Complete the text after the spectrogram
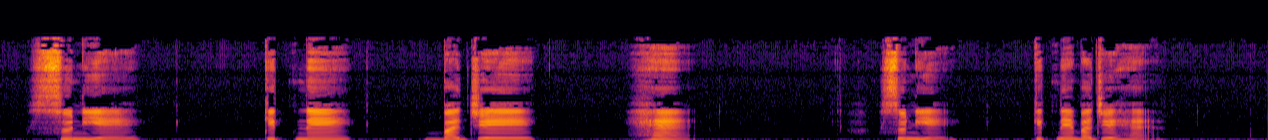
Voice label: Common Hindi Phrases for travel Excuse me what time is it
